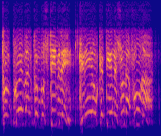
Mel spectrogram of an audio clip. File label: tank damaged, mood high, speech; War Thunder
